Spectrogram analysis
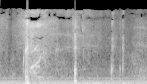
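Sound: dog panting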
